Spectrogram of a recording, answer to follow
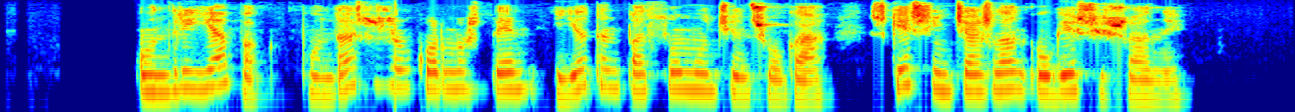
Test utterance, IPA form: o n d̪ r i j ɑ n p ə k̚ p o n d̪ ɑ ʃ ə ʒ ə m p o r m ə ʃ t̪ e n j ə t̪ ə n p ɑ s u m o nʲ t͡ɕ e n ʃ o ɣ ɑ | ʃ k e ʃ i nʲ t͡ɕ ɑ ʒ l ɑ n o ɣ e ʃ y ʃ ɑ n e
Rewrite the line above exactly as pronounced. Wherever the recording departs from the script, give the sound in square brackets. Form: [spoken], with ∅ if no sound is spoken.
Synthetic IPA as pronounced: o n d̪ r i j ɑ [∅] p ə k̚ p o n d̪ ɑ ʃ ə ʒ ə m [k] o r m ə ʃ t̪ e n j ə t̪ ə n p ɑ s u m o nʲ t͡ɕ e n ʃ o ɣ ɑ | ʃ k e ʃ i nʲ t͡ɕ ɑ ʒ l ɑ n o ɣ e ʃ y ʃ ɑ n e

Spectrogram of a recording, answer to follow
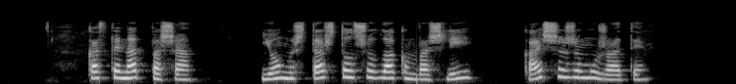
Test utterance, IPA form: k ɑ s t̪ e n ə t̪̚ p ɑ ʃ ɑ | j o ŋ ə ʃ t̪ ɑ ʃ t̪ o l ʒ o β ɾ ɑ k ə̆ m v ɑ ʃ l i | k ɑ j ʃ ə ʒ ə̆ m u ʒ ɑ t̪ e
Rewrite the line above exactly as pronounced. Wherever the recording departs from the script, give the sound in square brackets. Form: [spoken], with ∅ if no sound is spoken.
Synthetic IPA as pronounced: k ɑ s t̪ e n [ɑ] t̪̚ p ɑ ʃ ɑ | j o ŋ ə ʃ t̪ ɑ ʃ t̪ o l [ʃ] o β [l] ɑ k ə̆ m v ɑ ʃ l i | k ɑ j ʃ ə ʒ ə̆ m u ʒ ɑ t̪ e

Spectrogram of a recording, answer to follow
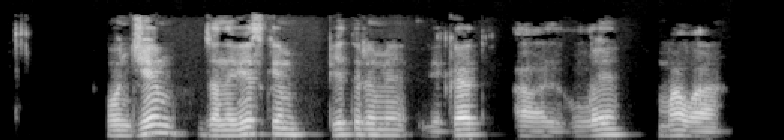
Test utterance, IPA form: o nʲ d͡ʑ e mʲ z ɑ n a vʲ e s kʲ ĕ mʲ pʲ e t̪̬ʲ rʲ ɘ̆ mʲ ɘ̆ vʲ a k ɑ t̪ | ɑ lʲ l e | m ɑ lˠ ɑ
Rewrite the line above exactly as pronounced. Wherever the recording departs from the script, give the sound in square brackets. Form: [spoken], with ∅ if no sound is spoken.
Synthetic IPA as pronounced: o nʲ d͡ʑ e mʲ z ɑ n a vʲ e s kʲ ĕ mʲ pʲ e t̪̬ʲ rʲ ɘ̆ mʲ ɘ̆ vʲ [e] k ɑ t̪ | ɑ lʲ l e | m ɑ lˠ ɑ

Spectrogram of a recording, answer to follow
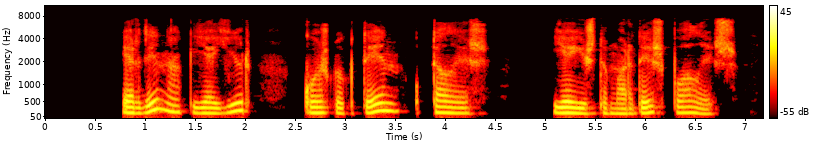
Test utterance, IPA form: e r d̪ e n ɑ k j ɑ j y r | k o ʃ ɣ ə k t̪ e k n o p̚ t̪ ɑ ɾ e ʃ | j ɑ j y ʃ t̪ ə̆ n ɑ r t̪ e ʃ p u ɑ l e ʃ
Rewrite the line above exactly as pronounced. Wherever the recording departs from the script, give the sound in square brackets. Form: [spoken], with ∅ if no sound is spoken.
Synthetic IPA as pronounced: e r d̪ e n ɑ k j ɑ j y r | k o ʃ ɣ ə k t̪ e [∅] n o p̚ t̪ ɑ [l] e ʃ | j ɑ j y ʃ t̪ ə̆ [m] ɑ r [d̪] e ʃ p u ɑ l e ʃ

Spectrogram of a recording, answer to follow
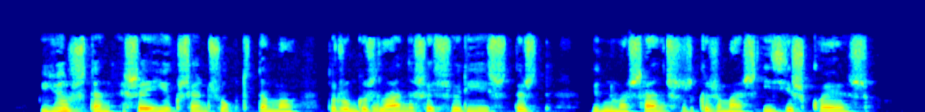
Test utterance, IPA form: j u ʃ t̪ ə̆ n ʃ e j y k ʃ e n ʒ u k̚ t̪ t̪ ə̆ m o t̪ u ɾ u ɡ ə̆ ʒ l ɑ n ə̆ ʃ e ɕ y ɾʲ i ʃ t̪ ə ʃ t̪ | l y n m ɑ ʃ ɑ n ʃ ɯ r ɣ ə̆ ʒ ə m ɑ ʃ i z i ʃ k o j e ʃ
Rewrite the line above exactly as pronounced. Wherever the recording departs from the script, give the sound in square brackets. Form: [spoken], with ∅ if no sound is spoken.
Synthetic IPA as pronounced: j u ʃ t̪ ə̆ n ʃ e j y k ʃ e n [ʃ] u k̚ t̪ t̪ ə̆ m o t̪ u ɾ u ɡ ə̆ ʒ l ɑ n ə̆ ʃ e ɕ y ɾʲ i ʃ t̪ ə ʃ t̪ | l y n m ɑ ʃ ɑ n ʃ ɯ r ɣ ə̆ ʒ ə m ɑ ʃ i z i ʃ k o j e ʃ

